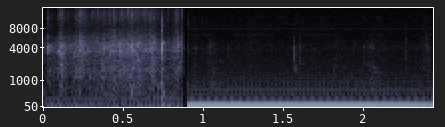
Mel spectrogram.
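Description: Plastic bag crinkling as it is handled and squeezed for about the first second, then an abrupt switch to a steady low electrical hum with a few faint ticks.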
